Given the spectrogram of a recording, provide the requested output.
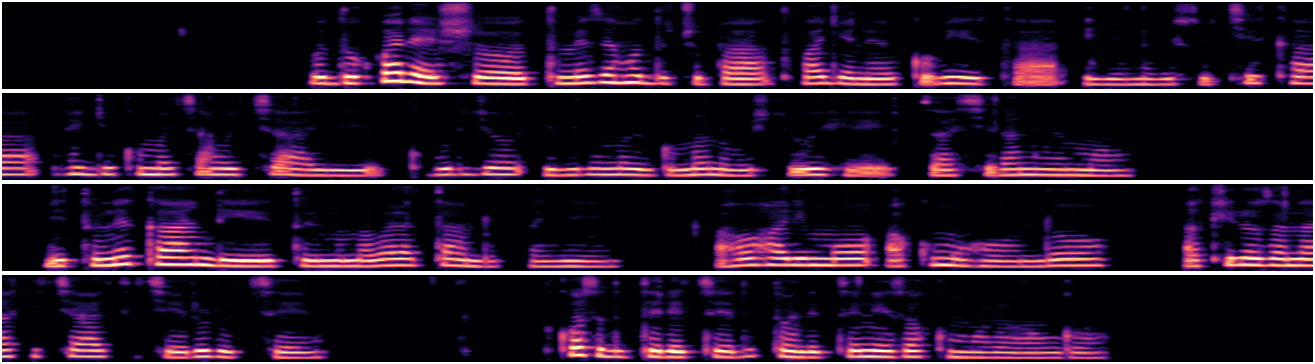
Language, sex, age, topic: Kinyarwanda, female, 36-49, education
